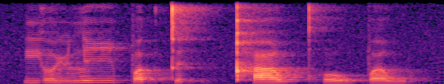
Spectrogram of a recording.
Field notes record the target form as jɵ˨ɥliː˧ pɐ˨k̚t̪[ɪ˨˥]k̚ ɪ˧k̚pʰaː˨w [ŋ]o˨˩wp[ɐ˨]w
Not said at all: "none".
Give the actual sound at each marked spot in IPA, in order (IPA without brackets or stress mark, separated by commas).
ɪ˨˥, kʰ, ɐ˨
